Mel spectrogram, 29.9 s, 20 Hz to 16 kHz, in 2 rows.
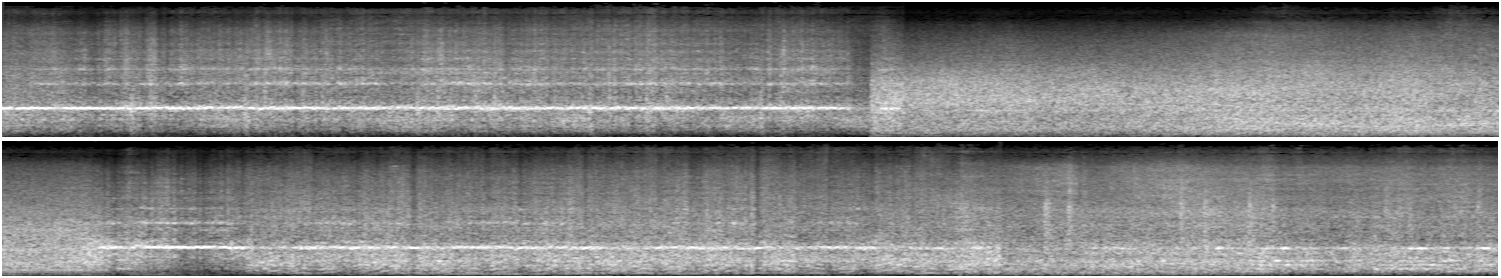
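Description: Keihan 800-series electric train running past with wheel and rail noise, over a level-crossing warning bell ringing steadily. The bell stops about nine seconds in and starts again about halfway through.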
